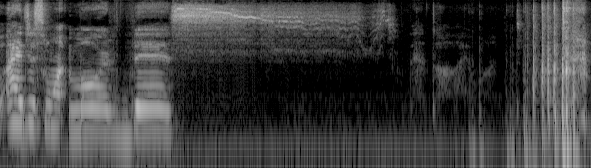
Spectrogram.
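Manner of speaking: soft, slow whisper; hushed longing. Real, not acted. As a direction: wistfully whisper your wish. Hushed longing after apology.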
